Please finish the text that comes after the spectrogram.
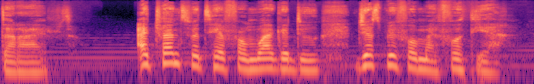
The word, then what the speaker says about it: Uagadou: Interesting way to pronounce a U, but I like it. Okay, thank you for telling me about Uagadou.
